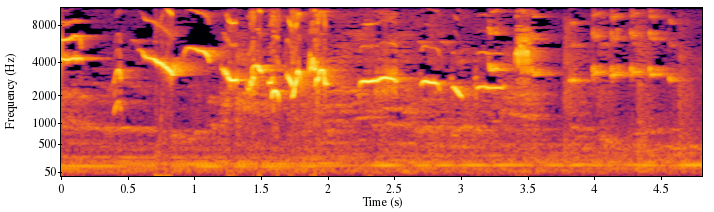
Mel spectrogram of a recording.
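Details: Oriental magpie-robin singing continuously without chattering notes, a lure to provoke rival magpie-robins: dense rapid whistles, trills and slurred notes, about two per second, then thinner high chips, with a constant low hum.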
